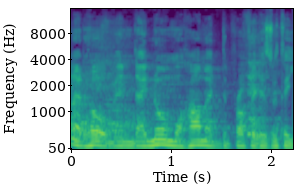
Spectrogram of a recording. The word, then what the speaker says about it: Muhammad: feeling his name wrong it's not mu it's m o Muhammad Muhammad yeah I found out when I read about Muhammad Salah ah yeah it wasn't supposed to be moo yeah that's exactly what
